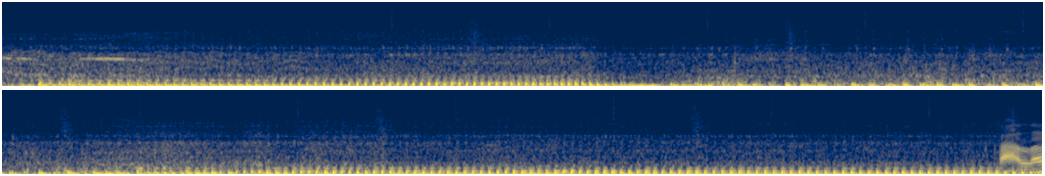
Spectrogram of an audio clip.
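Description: A motorcycle engine warming up, running steadily and loudly throughout with a dense low rumble, briefly dipping in pitch around the middle before settling back to a constant idle with some rattling clatter.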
